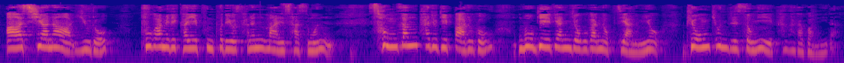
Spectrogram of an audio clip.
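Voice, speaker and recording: North korean accent news lady, slightly high voice, formal measured script reading. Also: a little mellow, slightly rough. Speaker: news announcer.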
